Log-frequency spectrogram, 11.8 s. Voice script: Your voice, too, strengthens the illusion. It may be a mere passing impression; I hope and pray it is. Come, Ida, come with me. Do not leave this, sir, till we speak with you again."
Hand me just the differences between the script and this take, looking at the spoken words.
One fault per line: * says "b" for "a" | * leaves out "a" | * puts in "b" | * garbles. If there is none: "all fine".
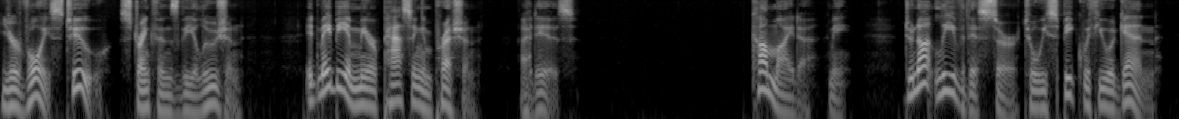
* leaves out "hope and pray"
* leaves out "come with"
